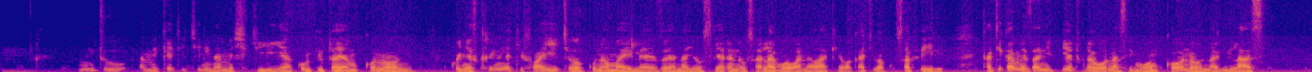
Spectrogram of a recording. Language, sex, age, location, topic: Swahili, male, 25-35, Nairobi, education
